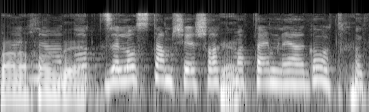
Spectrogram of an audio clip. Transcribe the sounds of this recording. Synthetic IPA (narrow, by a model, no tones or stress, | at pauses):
anaχonot̪zelo̞stamʃejeʃʁakkmat̪aimneaɡo̞t̪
